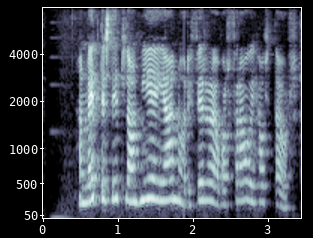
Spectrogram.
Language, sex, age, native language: Icelandic, female, 40-49, Icelandic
